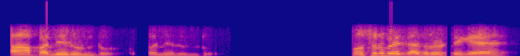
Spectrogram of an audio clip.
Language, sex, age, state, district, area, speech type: Kannada, male, 60+, Karnataka, Dakshina Kannada, rural, conversation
